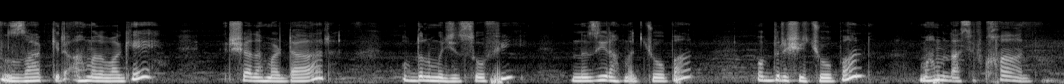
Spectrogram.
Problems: constant background noise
